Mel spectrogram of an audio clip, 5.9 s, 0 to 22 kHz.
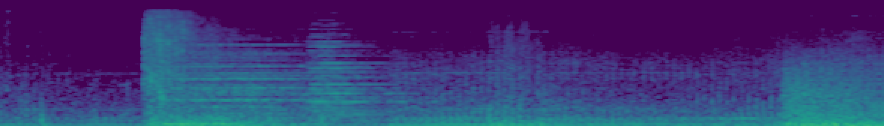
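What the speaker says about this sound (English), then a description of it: "The chopper is targeting us now." Helicopter in Resident Evil 6 during Chris's campaign, a steady rotor roar mixed with bursts of gunfire and loud impacts, dense and constant throughout the game action.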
